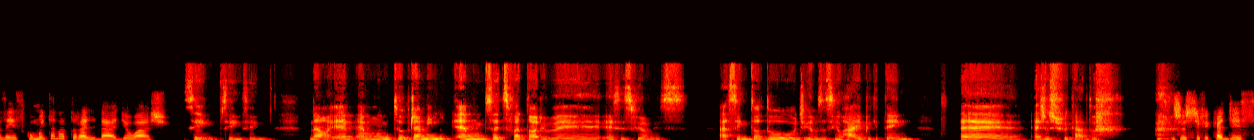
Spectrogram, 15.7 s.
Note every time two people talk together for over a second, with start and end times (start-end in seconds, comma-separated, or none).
none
